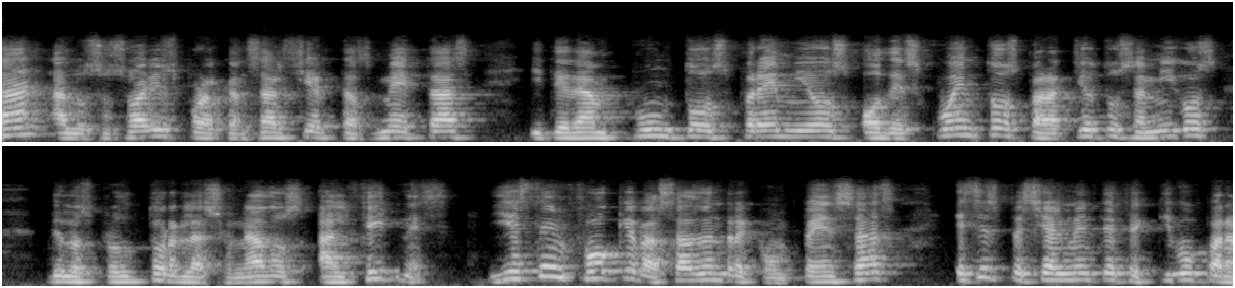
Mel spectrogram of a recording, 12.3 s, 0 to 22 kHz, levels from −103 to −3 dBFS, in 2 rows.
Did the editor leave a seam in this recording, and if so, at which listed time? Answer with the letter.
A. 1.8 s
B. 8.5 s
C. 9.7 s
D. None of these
B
